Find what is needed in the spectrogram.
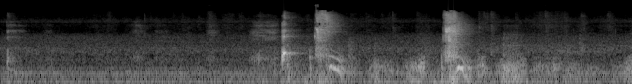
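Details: Two forceful, wet sneezes a couple of seconds apart, each preceded by a sharp in-breath, over quiet room noise; induced sneezing in an adult still congested while getting over a cold.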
